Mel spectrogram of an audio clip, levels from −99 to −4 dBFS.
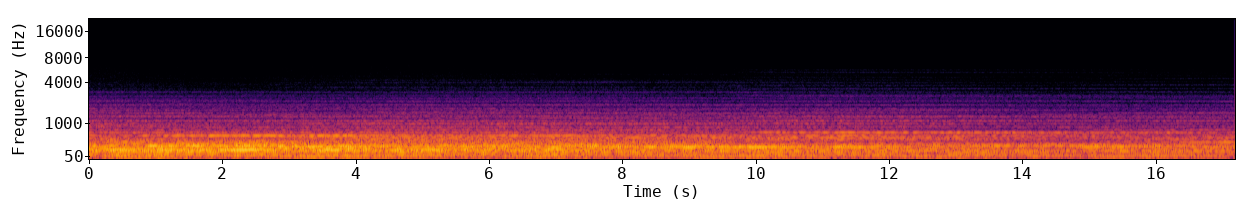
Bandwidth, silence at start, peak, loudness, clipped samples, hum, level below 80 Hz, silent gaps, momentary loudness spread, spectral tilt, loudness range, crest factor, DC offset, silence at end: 2.8 kHz; 0 s; -10 dBFS; -26 LUFS; under 0.1%; none; -38 dBFS; none; 10 LU; -14 dB/octave; 9 LU; 16 dB; under 0.1%; 0 s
